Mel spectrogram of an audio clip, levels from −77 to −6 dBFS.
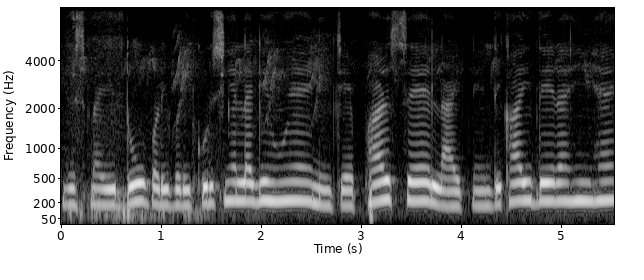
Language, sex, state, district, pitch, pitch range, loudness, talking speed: Hindi, female, Uttar Pradesh, Deoria, 210 Hz, 175-220 Hz, -24 LUFS, 195 wpm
